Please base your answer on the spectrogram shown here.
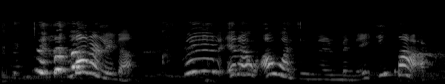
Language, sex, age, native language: Icelandic, female, 11, Icelandic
